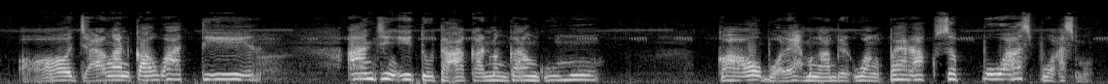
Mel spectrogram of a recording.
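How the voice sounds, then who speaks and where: This female-sounding voice is a put-on character voice at a medium pitch. It moves at a very slow pace. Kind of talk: folk tale drama. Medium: audio drama. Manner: coaxing, reassuring.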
